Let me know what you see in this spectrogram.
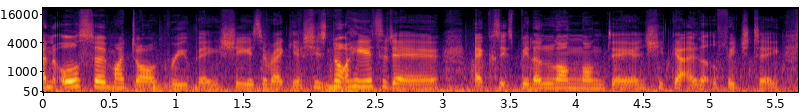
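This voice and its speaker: A woman speaking at a very fast pace over noticeable background noise. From Hull, East Yorkshire. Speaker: actress and podcast host. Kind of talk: casual chat. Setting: on a train.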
